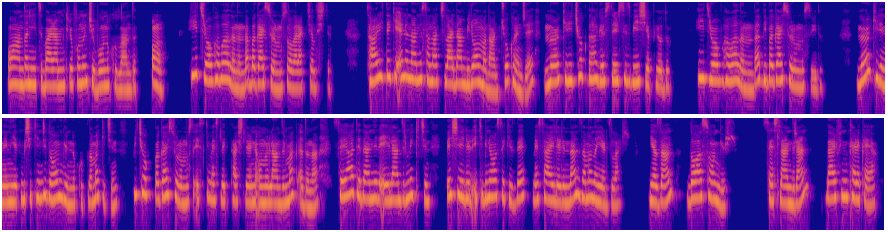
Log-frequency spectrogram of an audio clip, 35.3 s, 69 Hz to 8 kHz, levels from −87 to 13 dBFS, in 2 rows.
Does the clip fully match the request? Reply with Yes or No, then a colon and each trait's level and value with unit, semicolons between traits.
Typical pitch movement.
Yes: average, 4.1 semitones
